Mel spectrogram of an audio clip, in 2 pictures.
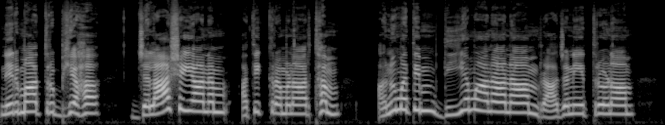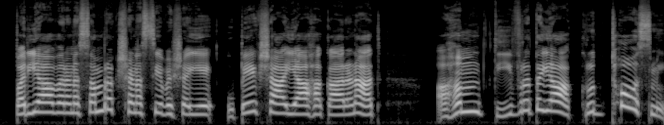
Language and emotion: Sanskrit, angry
